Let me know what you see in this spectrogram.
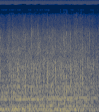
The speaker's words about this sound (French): Il y a quelques minutes, la Marseillaise a retenti. Un moment chargé en émotions, suivi d'applaudissements.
